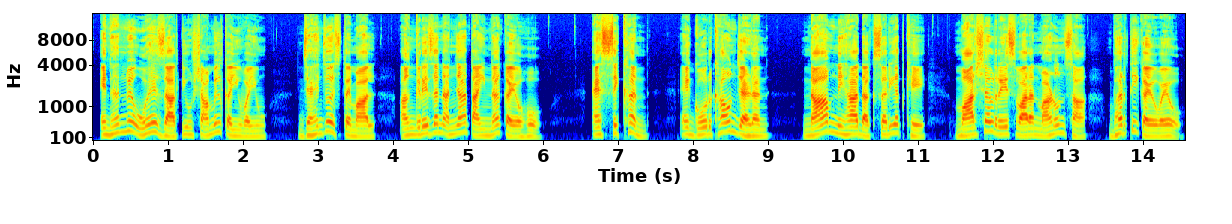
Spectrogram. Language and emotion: Sindhi, neutral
